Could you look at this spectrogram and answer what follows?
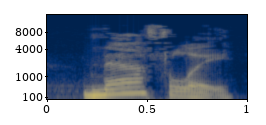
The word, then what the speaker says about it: Nathalie: Nathalie. – N-A-T-H-A-L-I-E.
